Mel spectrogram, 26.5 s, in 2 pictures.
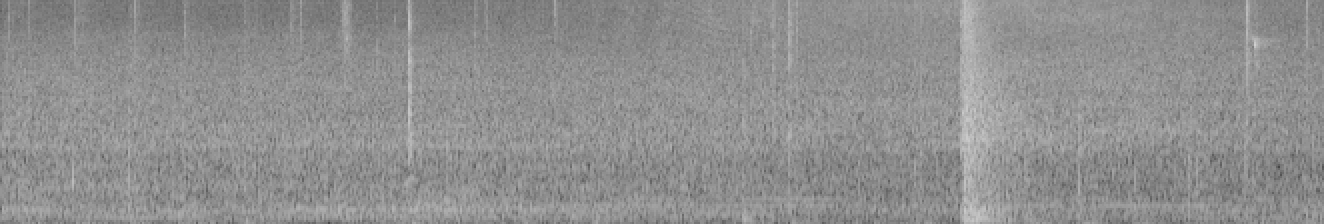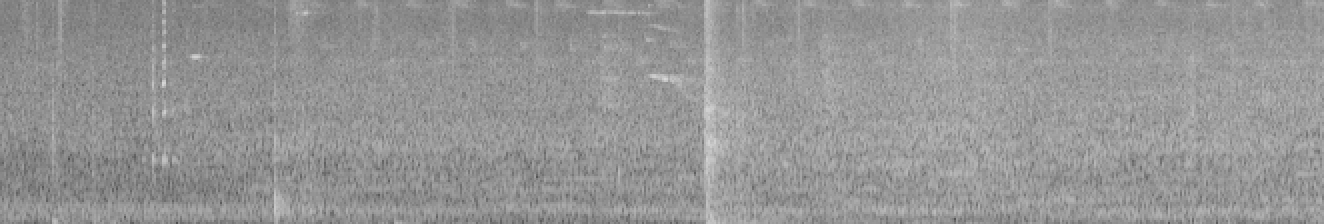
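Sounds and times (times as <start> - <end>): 
footsteps walking inside the La Silla NTT: 0.0 - 26.4.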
